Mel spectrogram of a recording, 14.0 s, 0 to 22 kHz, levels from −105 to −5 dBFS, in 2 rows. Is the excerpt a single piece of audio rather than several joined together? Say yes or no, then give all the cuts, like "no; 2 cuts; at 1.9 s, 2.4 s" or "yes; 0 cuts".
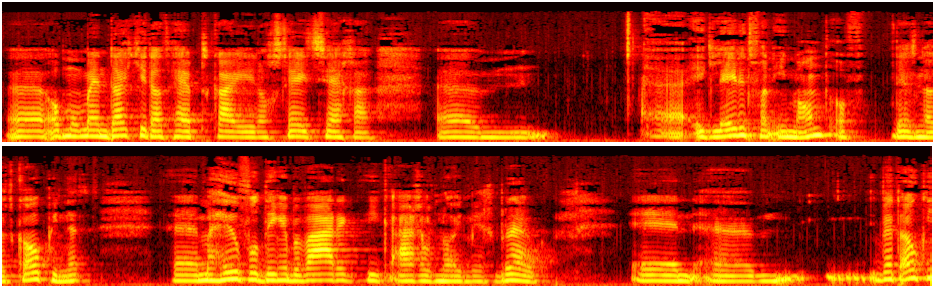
yes; 0 cuts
